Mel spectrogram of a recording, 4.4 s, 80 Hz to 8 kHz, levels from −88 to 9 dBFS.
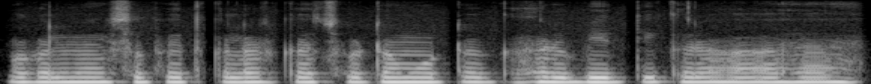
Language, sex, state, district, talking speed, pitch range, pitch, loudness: Hindi, male, Jharkhand, Ranchi, 180 wpm, 155-160 Hz, 160 Hz, -14 LUFS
